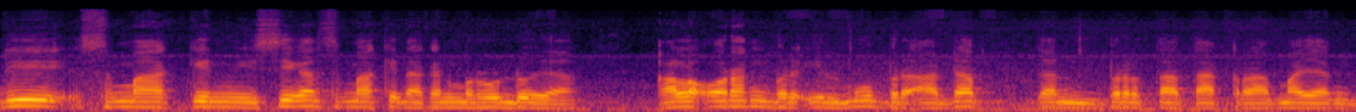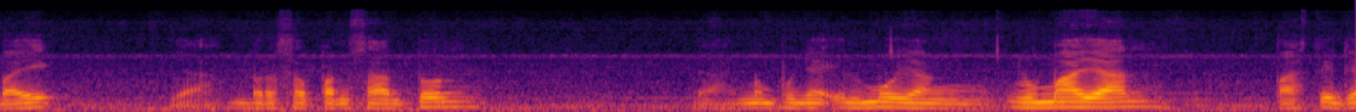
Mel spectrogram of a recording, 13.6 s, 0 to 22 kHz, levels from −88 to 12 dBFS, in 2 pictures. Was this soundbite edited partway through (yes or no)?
no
